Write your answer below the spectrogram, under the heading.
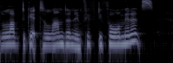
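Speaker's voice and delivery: ordinary delivery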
